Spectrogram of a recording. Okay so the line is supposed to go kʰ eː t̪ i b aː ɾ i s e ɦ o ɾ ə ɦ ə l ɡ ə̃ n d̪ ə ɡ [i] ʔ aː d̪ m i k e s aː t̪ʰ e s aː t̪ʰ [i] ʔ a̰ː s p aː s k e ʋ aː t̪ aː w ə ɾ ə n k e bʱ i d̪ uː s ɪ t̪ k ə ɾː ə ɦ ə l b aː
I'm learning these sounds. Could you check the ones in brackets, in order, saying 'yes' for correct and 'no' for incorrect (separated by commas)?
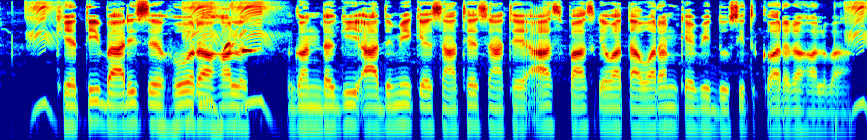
yes, no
